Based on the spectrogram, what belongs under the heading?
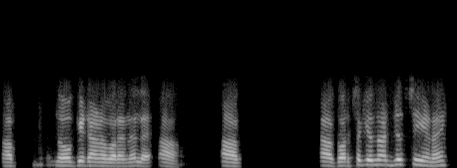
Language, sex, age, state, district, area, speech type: Malayalam, male, 30-45, Kerala, Kollam, rural, conversation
